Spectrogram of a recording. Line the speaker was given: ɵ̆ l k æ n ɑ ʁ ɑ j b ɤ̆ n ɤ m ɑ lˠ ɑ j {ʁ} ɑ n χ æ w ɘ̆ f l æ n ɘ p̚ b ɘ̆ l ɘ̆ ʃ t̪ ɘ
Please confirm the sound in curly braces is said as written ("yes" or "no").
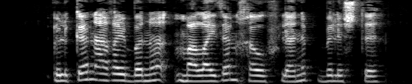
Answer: no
